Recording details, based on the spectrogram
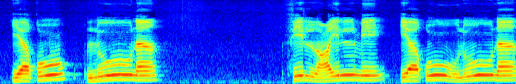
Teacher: واو مدہ ہے، ایک الف کی مقدار کھینچنا ہے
